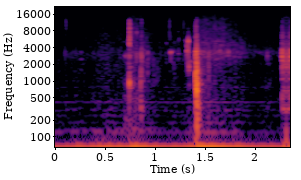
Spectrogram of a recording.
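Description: A few short crunchy crackles close to the microphone as something is handled, the sharpest about one and a half seconds in, over a steady low electrical hum.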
